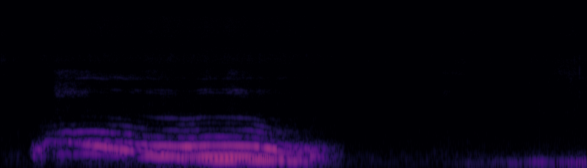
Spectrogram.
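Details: Emotional, angry domestic cat lets out a steady, wavering low yowl lasting about four seconds, then falls quiet with faint background hum.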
